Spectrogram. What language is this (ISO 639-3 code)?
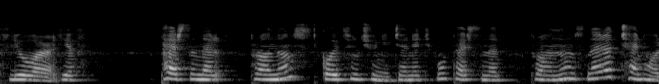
hye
